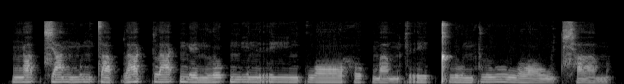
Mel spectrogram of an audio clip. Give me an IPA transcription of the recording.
ŋa˦˥t̚t͡ɕa˥˩ŋ mɯ˧ŋta˨˩p̚ la˥˩k̚pla˦˥k̚ŋe˧n lo˦˥k̚ ŋi˧nriː˧ŋ kwɔː˧ho˨˩k̚ma˩˦mkri˨˩t̚ kʰlu˧nkluː˥˩wɔː˨˩w t͡ɕʰa˨˩m

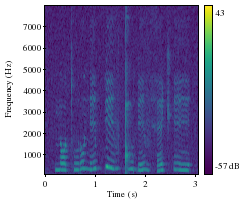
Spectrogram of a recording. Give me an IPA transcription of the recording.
nɔ˨tʰu˨ɾo˥˧n e˩˥bɗe˥˧v ɡ͡ǃu˥˧ɗe˩˥vhɛ˩˥ t͡ʃʼe˥˧

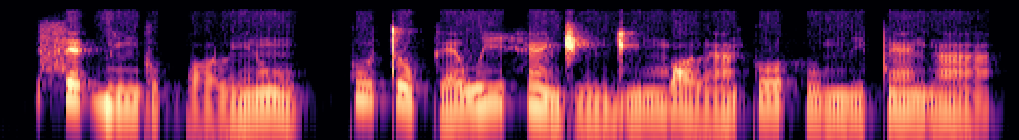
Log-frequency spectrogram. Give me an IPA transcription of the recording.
sɛ˦ɡ͡bĩ˧ɡo˨ ɡ͡bɔ˨lĩ˨˦ɾũ˦˨ | ku˦to˦˨kɛ˨˦ wi˦hɛ̃˦˨d͡ʒĩ˨ ɡi˨˦ mɔ˦˨ lã˨˦ko˦ hu˦mi˦ tɛ̃˦ɡã˦˨

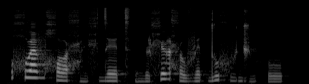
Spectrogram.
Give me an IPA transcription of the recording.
χʷæ˥vχo˨ ħe̤˩x de˨ t͡sʼe̤˩ɭ xe˥ɭħu˩ve˨tdu˦ xṳ˨d͡ʒṳ˩ hu˩

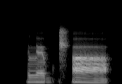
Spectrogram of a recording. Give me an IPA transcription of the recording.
lɛbt͡ʃʼa

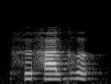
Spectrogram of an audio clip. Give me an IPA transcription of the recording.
høhalɡʱə

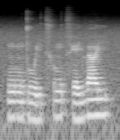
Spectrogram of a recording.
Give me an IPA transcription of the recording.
ŋʊ˨ŋt̪uː˨˩jt͡sʰʊ˧ŋt͡sʰe˨˧j lɐ˥j

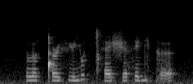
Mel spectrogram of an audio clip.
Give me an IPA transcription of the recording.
lʊ˧˩ǃə˞˨˦fʲʊ˨˦ jʊ˥ǀʰɛ˩˧˩ʃə˨˦sɪ˨˦ dʲə̰˧˩ɡə̰˩˧˩

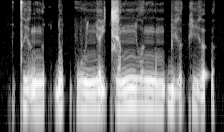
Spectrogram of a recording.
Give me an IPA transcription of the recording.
t̪ḭ˧˨ə̯ŋə˨˩t̚ ɓə˨˩p̚hwu˨˩ɲɛ̰˧˨jt͡ɕa˨˦n ɲu˧ə̯ŋə˨˦mɓḭ˧˥ə̯ kḭ˧˨ə̯ʔ

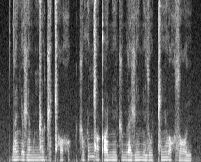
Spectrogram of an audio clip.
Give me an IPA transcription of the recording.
dæ̃ʎɛʒæ̃ŋu ŋ͡ǁʉd͡ʒɛǁʰɔx | t͡ʃuθĩŋ͡ǁæ̃qʼɛy̯ ɲĩt͡ʃuɲlæ ʒĩɲĩzuy̯ ǁĩðɔx zɔi̯

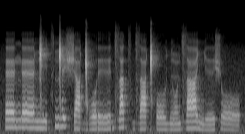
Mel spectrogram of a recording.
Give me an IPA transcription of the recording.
ɛːŋɛːŋ͡ǁit͡sŋ͡ǁe ʃaɡ͡ǁo ɾɪːd͡zat͡s d͡zaǁʰoːʎõ d͡zaːɲɪːʃoː

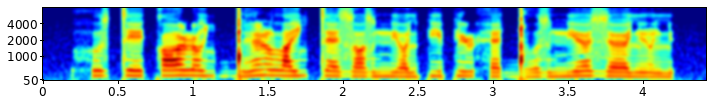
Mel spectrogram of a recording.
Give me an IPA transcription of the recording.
huzte kɒɭɔʎ ɡ͡ǃɛ̃ɭ lˠeʎtɛzɔz mʲɔlʲpʲepʲʉɭhɛ ɡ͡ǃozmʲœ zœlʲõlʲ

